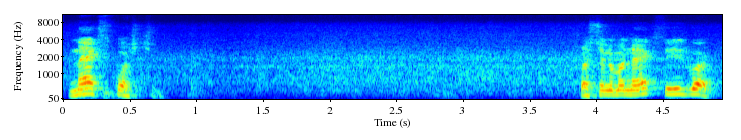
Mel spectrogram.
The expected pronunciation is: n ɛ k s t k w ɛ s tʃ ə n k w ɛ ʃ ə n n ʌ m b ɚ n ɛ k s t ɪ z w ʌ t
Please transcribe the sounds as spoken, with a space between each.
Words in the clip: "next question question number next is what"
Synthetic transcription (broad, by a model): n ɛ k s t k w ɛ s tʃ ə n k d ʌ s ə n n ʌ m ɚ n ɛ k s t ɪ z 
